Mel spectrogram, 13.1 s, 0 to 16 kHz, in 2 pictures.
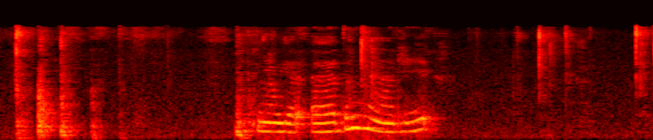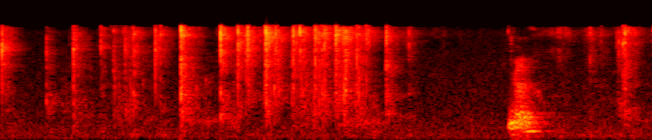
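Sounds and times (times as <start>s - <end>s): powder being shaken out: 7.3s - 10.7s
plastic bag crinkling: 7.4s - 10.7s, 12.4s - 13.0s.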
